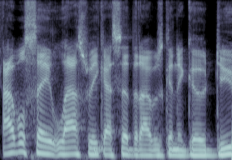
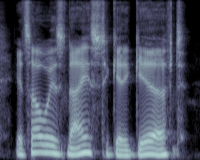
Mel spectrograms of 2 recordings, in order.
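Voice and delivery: imitated creepy tone, mock delivery. Retelling what the crazy guardsman in his boat said, imitating a creepy tone. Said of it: "looks at you really creepy and says".

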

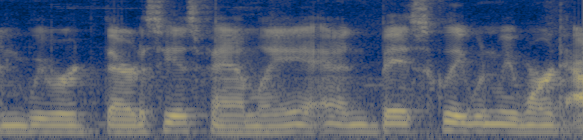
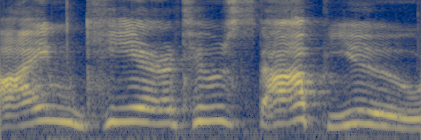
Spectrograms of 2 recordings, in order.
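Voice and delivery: wooden, awful acting, very high, loud, and slow; 9 dB louder than usual. Mocking a character's terrible voice acting, stiff, awful delivery. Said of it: "really awful and, like, stiff".

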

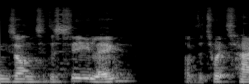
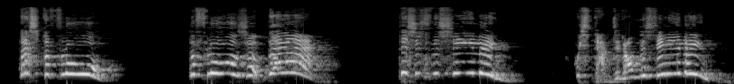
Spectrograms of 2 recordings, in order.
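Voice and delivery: very high, shrill, alarmed shriek; 7 dB louder than usual. Pointing at the floor, Mrs. Twit screams to Mr. Twit, screaming. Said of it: "screamed Mrs. Twit".

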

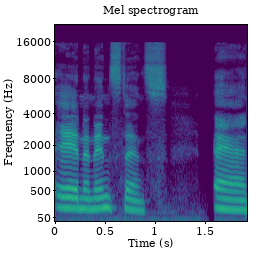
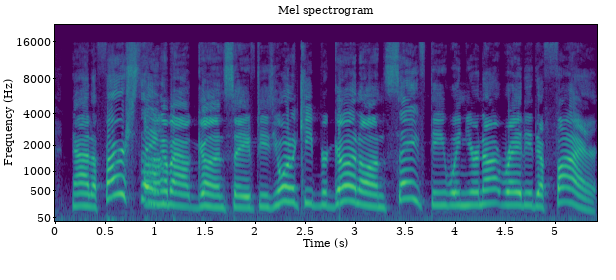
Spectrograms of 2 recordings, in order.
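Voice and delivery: put-on country-boy southern accent; 3 semitones higher, 4 dB louder than usual. Retelling a redneck in a field explaining gun safety, southern redneck accent. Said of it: "it's so southern".

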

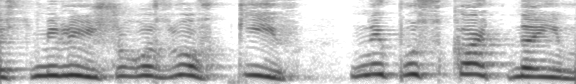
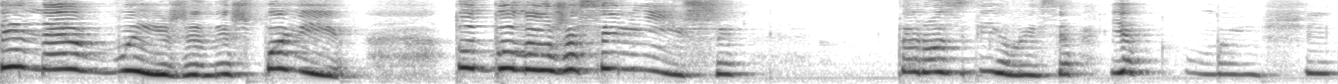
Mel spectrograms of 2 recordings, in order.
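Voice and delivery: crying, tearful, weeping; 5 semitones higher than usual. The little grey hare answers the rooster, crying. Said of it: "Перестань, ну, плакать".

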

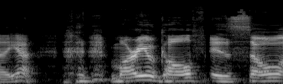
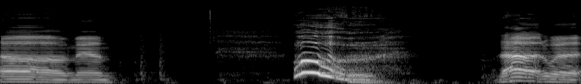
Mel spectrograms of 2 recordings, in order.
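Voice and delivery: out of breath, much louder; 3 semitones lower, 4 dB louder than usual. Streamer reacting after a Nintendo Direct, out of breath. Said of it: "I'm out of breath".

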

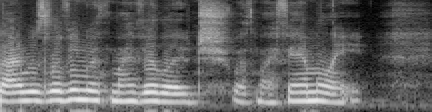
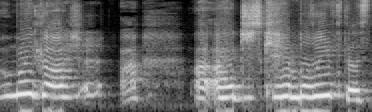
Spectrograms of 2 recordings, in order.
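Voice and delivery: stunned, shocked, stammering disbelief; 6 semitones higher than usual. Acting a scene in which a frog turns out to be enchanted: shocked. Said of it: "This is so shocking to me".

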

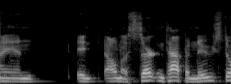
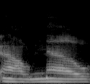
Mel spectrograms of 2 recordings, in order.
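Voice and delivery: put-on dismay on "oh no"; 3 semitones lower than usual. Imitating how Californians react on hearing the accent: imitating Californians' alarmed reaction. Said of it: "the way some Californians, like".

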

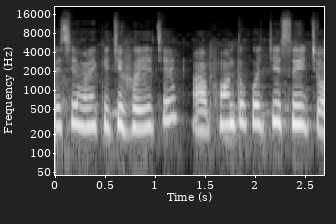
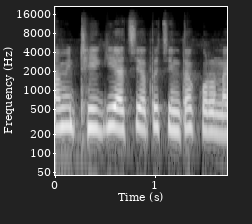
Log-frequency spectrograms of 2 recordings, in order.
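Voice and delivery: usual speaking voice

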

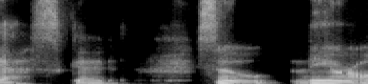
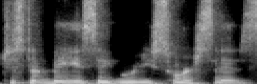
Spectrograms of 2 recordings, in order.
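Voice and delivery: usual speaking voice

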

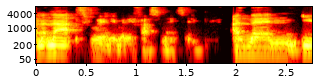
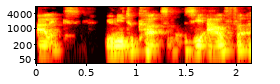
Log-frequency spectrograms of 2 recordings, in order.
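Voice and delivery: put-on German accent, best attempt. Retelling advice a visiting German teacher gave him as a new teacher, German accent. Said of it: "I'll do the accent as best I can".

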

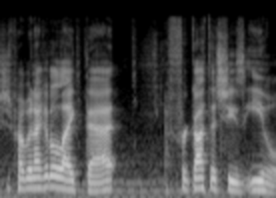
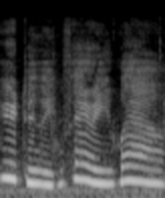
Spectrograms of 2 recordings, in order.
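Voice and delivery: very high put-on video-game voice; 10 semitones higher than usual. Reading out tasks for a kid named Almond, in a Portal voice. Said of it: "That was my portal voice".

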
